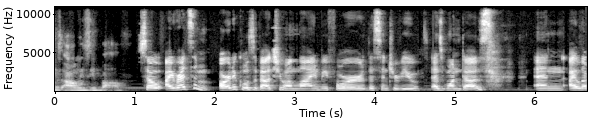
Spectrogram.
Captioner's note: laughs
